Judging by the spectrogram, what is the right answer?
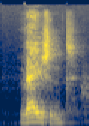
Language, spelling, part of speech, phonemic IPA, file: Dutch, wijzend, verb / adjective, /ˈwɛizənt/, Nl-wijzend.ogg
- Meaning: present participle of wijzen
